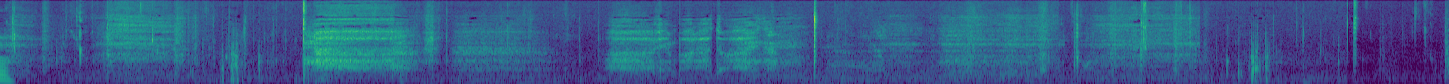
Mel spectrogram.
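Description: Someone takes a bite of a crunchy cheese bomb filled with chocolate and pistachio and chews it close up, with crisp bursts of biting and mastication separated by breaths and short pauses.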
